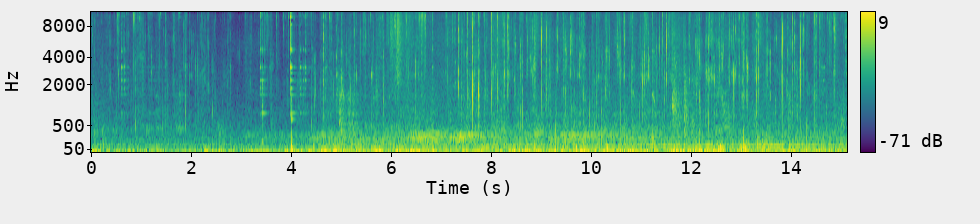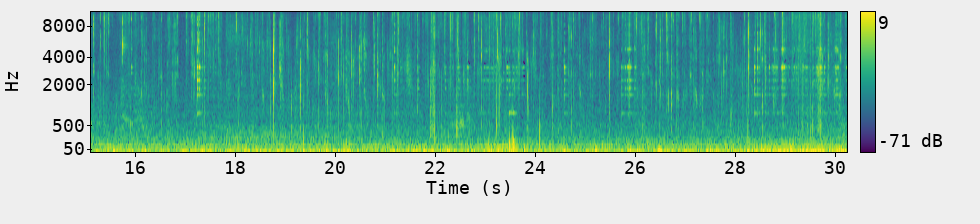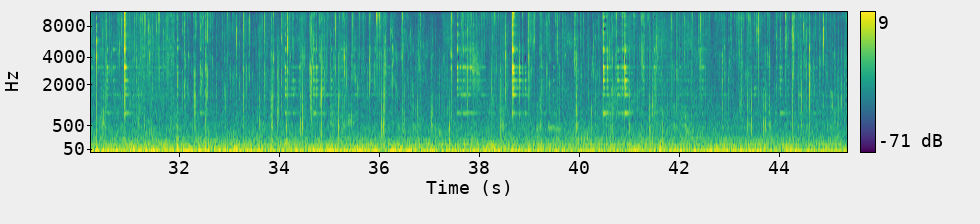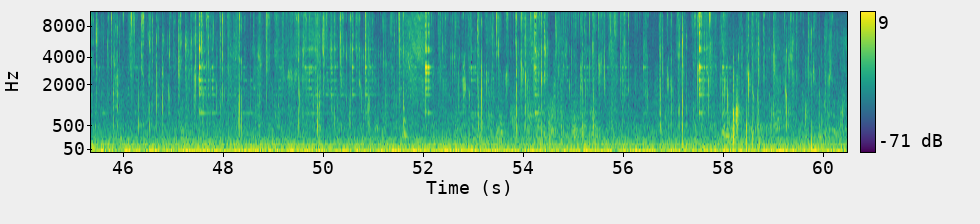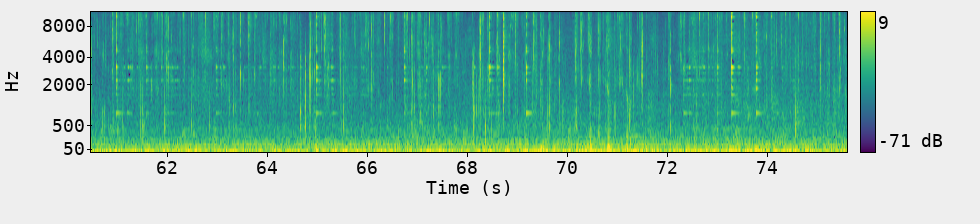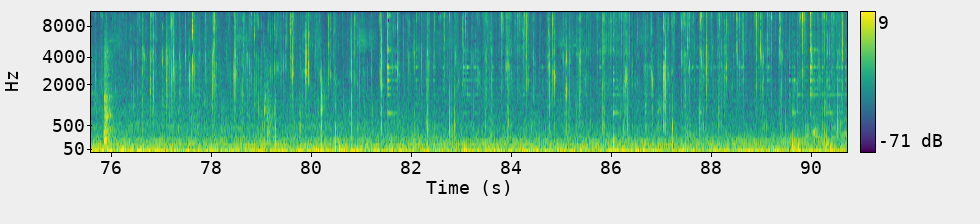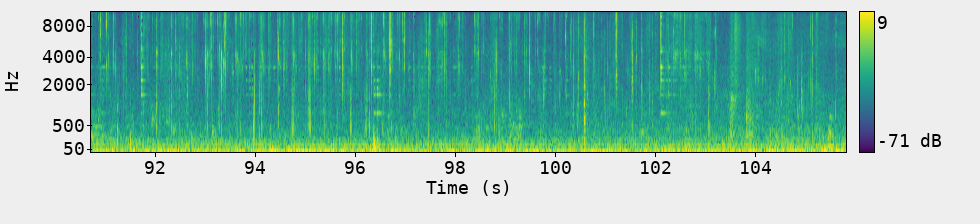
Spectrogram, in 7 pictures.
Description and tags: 01 cat eating - close 1:14:2008
Cats love to eat food. Recorded with the built-ins on a Sony D50, close in.
catfood, licking, cat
